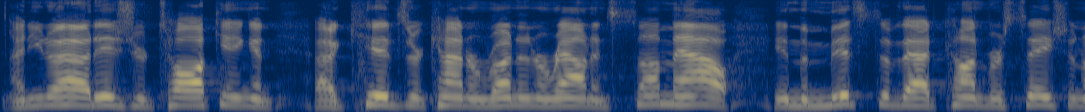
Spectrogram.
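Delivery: ordinary talk, nothing marked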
